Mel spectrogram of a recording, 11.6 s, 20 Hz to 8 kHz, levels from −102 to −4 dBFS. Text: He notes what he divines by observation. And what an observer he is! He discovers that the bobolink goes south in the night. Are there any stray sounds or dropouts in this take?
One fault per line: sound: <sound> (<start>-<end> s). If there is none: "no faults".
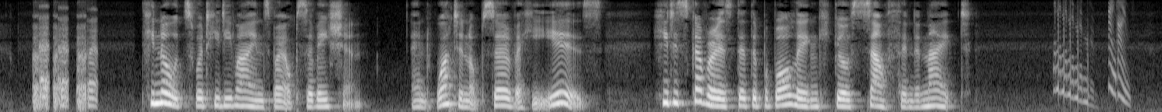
sound: laugh (0.3-1.0 s)
sound: chirp (10.5-11.4 s)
